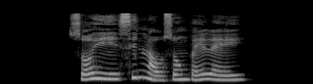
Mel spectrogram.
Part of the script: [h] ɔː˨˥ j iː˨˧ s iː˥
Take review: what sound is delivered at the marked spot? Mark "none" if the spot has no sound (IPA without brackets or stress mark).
s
